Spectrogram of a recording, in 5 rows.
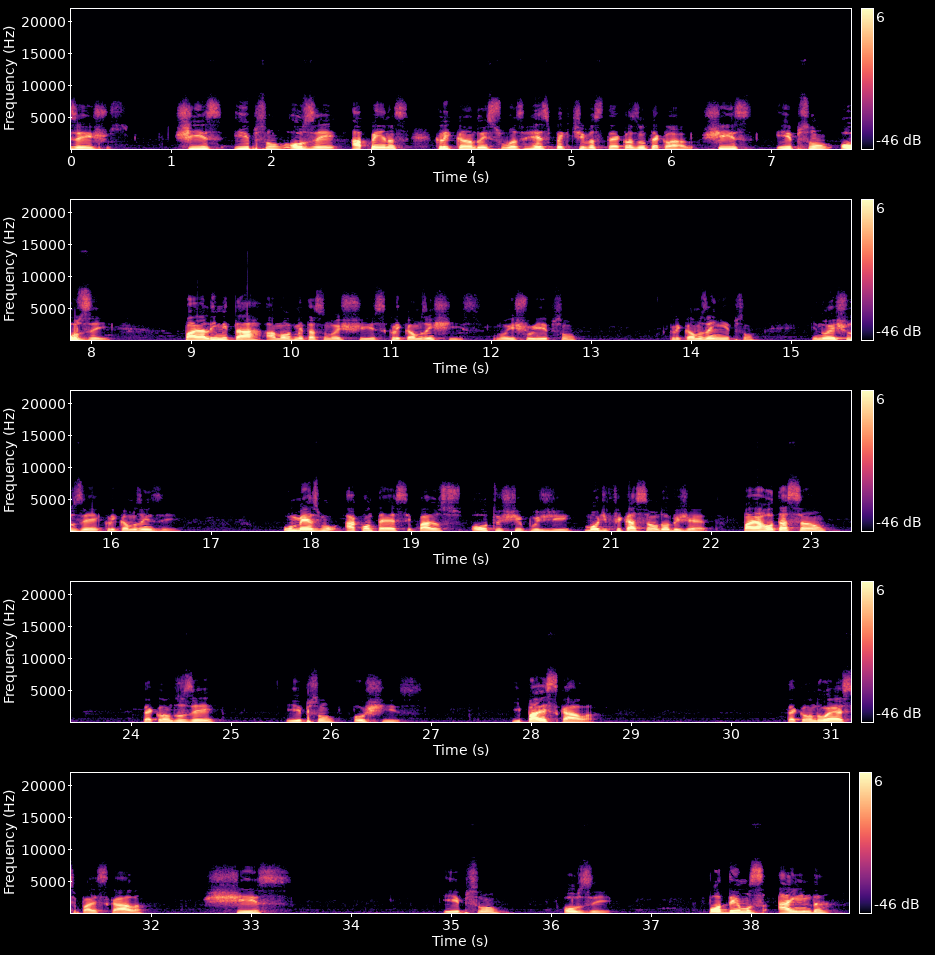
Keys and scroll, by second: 10.3 x, 12.5 y, 16.3 z.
